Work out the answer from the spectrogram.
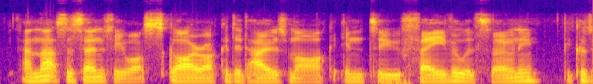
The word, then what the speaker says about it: Housemarque: It was made by, love was it Housemarque? Is that how you pronounce it? Yeah, Housemarque, yeah.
